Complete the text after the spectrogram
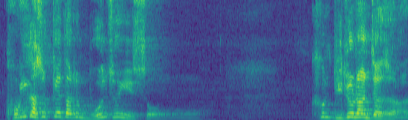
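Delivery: loud, high fervent preaching; preaching at full force. Acted. Preacher warning the congregation, loud and fervent.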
